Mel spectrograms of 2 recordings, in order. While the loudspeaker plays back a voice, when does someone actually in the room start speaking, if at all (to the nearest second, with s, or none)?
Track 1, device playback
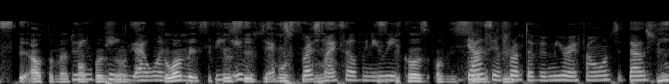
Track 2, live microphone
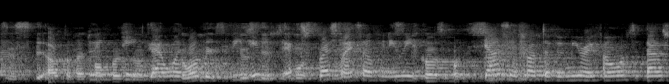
none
